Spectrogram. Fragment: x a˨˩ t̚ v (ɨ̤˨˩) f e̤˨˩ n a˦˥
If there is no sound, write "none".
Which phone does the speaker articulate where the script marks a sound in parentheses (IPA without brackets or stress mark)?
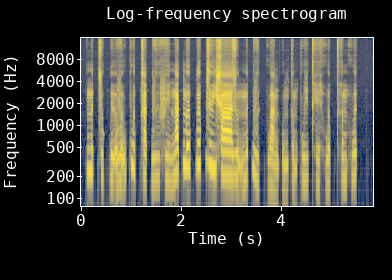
ɨ̤˨˩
